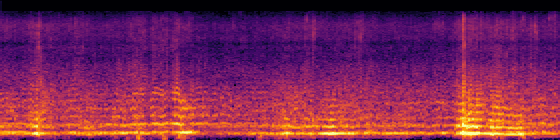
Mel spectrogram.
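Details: Inside a honey bee hive, a low, even buzz of many bees fills the recording, with a few sharp taps near the start and a louder knock toward the end.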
